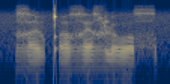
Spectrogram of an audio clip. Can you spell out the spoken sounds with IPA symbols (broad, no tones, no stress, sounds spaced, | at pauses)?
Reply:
ʁ a ɭ qʼ œ ʁ ɛ ʁ ɭ ɔ χ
